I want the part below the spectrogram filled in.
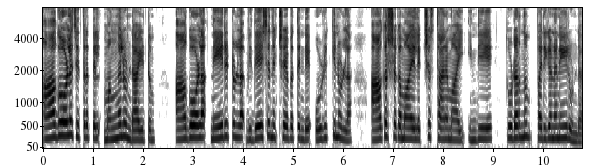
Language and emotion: Malayalam, neutral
